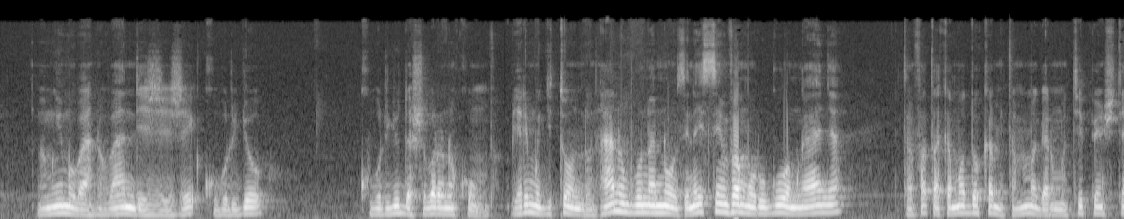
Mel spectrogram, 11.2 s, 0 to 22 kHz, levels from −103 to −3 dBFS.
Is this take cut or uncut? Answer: cut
